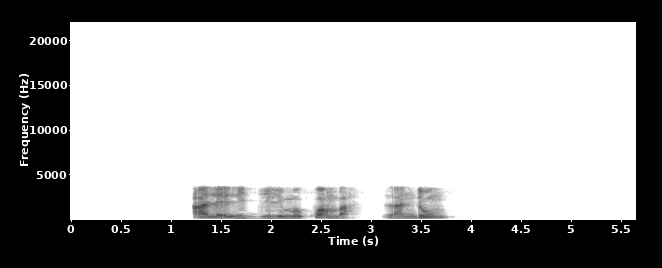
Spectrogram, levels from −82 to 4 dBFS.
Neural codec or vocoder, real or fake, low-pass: none; real; 3.6 kHz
